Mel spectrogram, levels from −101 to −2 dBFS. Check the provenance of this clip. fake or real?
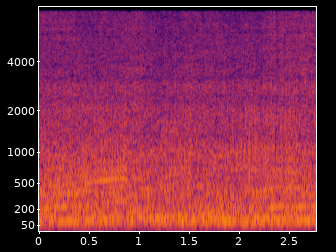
real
